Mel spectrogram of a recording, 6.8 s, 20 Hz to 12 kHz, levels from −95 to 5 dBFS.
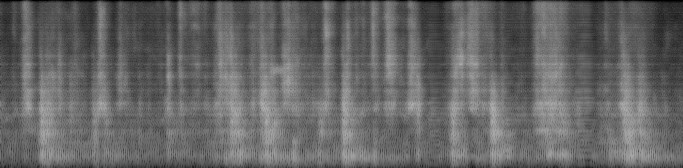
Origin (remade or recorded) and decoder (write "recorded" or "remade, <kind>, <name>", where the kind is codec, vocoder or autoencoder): remade, vocoder, Vocos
